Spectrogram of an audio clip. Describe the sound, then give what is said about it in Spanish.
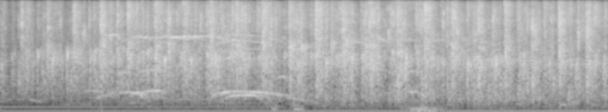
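A live audience applauds a university choir in a radio station's auditorium. Dense, steady clapping fills the whole stretch at an even level, with some voices heard over it. “tenemos público en vivo en el auditorio de Radio UV, y vamos a brindarles, por supuesto, un caluroso aplauso a nuestro grupo consentido de la radio, el coro de la Universidad Veracruzana”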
